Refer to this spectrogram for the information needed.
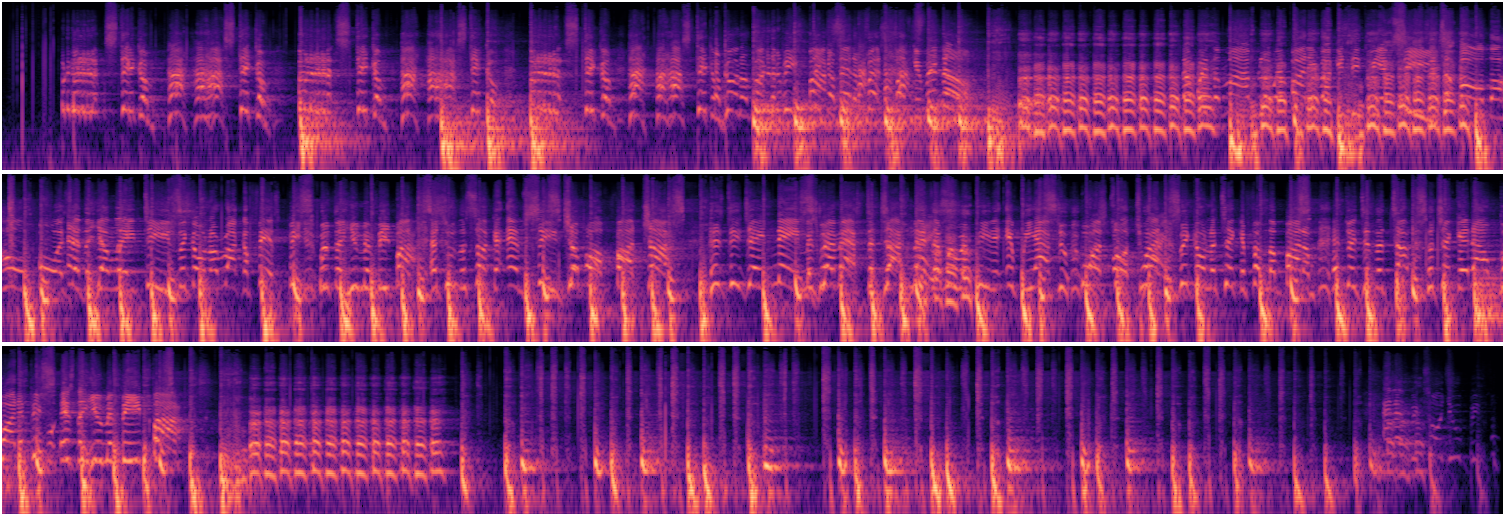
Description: The audio sample is recorded from the actual item.
●Genre: Hip Hop / R&B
